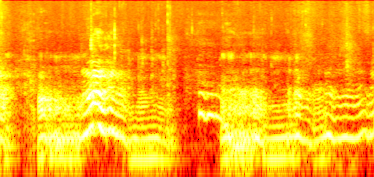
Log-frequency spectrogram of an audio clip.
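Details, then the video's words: Sable German Shepherds, an adult of three years and a nine-week-old puppy, at play indoors without a toy; sustained low growling with rising and falling whiny tones, broken by one short silence midway. "German Shepherd plays with puppy"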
